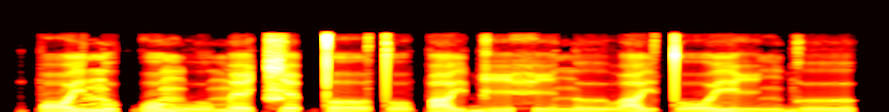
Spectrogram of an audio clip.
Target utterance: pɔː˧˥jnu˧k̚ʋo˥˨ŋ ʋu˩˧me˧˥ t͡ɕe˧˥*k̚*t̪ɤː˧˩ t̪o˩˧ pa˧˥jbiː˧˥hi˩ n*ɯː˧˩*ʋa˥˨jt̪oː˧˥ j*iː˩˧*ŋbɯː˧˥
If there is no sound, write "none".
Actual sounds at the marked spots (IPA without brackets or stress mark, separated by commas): p̚, ɯː˧˩, iː˩˧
